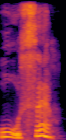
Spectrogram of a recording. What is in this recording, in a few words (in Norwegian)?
"osæ", Hemsedal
